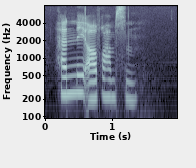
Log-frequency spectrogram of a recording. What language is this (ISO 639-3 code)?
nor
